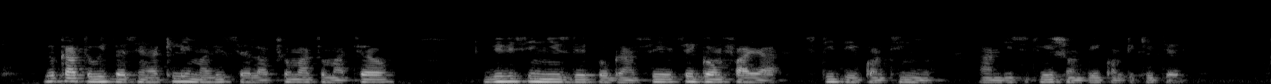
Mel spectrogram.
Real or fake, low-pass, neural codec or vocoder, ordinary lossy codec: real; 3.6 kHz; none; none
